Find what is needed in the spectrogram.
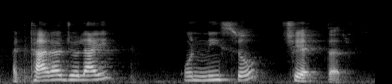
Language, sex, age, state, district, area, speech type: Urdu, female, 60+, Delhi, South Delhi, urban, spontaneous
